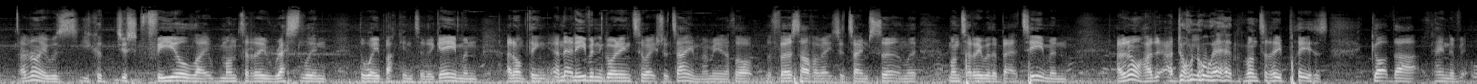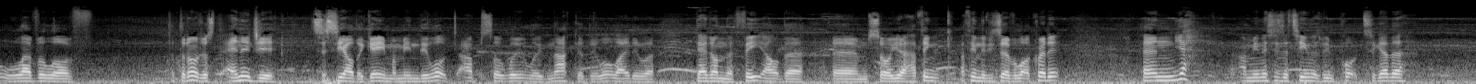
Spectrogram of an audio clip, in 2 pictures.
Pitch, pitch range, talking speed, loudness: 145 Hz, 130-160 Hz, 235 wpm, -14 LUFS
